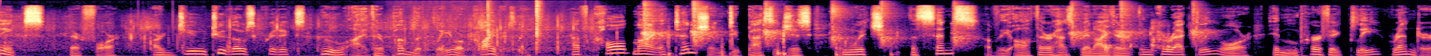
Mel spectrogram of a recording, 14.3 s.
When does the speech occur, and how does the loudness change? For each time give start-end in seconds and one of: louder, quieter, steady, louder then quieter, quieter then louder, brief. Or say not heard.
0.0-14.2 steady.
